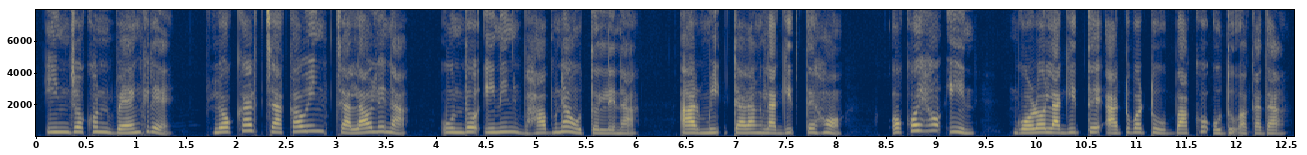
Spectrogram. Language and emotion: Santali, sad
